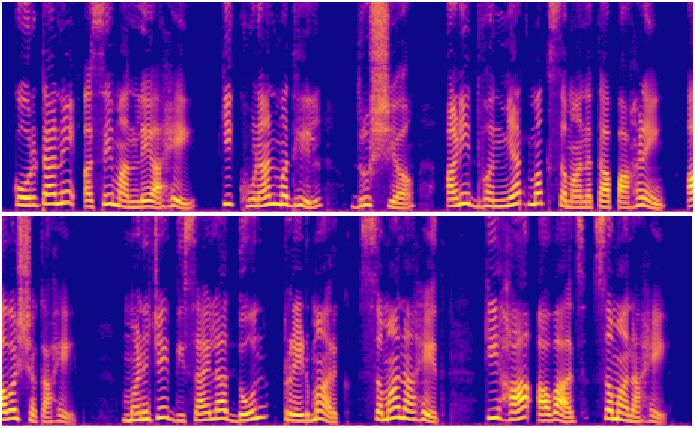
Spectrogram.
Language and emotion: Marathi, neutral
